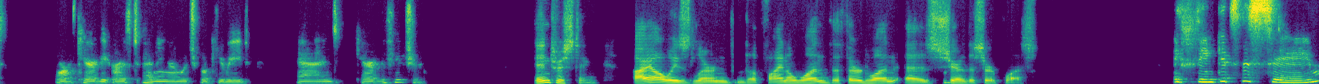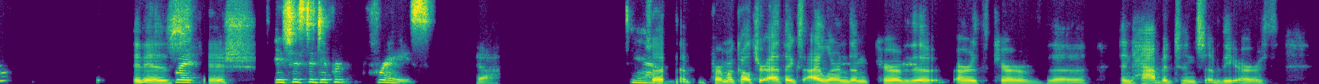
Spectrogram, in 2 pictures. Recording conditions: video call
